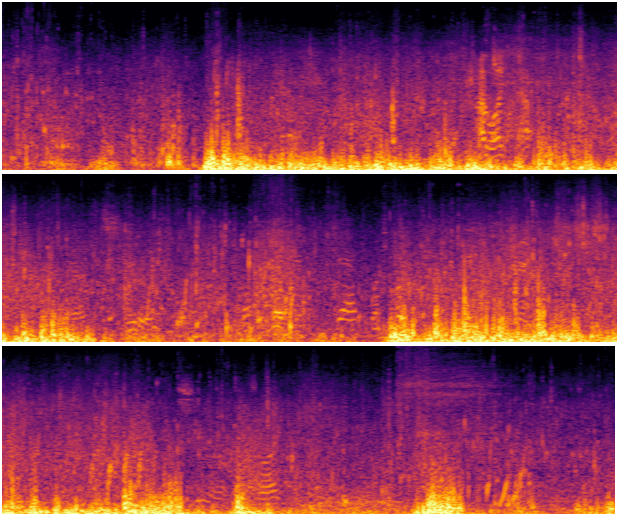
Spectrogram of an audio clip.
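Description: Wind buffeting the microphone in gusts: a heavy low rumble that comes in suddenly about two seconds in, eases off, and comes in again about ten seconds in.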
